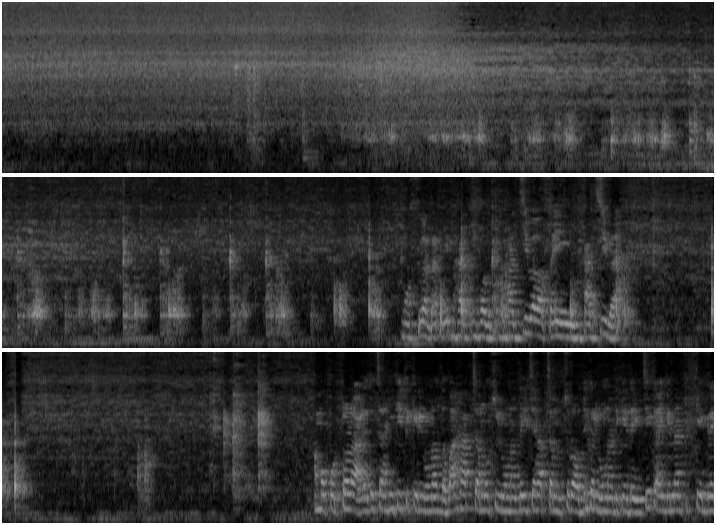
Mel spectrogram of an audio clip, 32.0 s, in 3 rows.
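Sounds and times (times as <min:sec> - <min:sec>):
paste sizzling in hot oil: 0:00.0 - 0:27.8
wooden spatula scraping a pan: 0:05.2 - 0:20.2.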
